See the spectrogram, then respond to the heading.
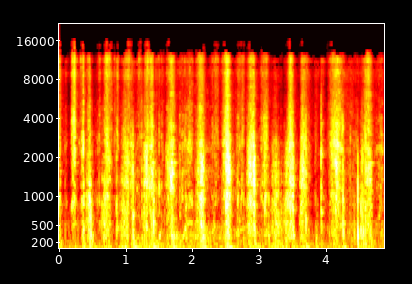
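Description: A metal putty knife scrapes a solid chalk block held in a gloved hand, making a quick, irregular series of dry, gritty scrapes. Each stroke is a short bright rasp with little low end.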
